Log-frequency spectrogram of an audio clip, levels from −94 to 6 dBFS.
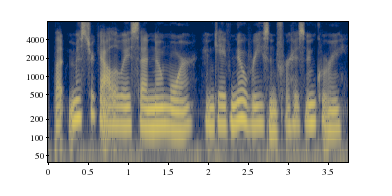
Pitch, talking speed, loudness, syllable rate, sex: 160 Hz, 210 wpm, -19 LUFS, 5.2 syllables/s, female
